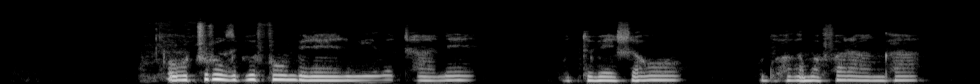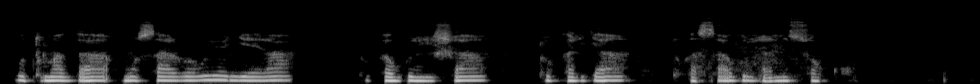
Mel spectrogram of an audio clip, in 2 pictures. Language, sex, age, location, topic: Kinyarwanda, female, 36-49, Musanze, agriculture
